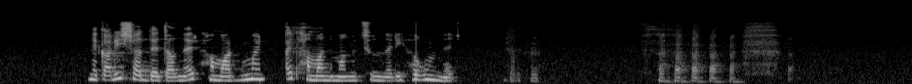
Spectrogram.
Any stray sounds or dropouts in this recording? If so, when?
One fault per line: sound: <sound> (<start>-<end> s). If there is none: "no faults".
sound: laugh (5.0-5.5 s)
sound: laugh (6.4-8.0 s)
